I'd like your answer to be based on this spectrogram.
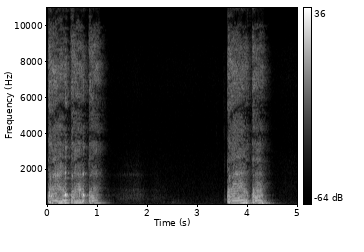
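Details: Harsh, hoarse barking cough at night, two bouts of voiced coughs, three then two.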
